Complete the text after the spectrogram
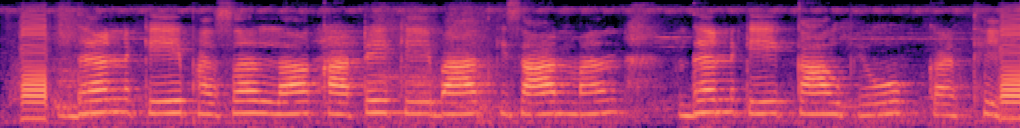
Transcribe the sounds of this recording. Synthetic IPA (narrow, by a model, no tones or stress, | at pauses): d̪ʱənkepʰəsəllakaːʈekebaːd̪kɪsaːnmən | d̪ʱənkekaːʊpjoːɡ̚kəɾt̪ʰeː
